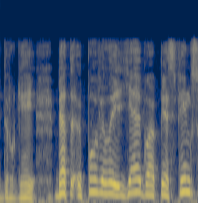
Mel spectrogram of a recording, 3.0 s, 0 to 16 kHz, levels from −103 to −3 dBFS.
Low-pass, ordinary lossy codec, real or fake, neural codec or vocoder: 7.2 kHz; Opus, 64 kbps; fake; codec, 16 kHz, 8 kbps, FreqCodec, larger model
